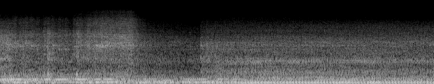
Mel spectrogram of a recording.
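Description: Small motor scooter engine idling steadily, with a rushing hiss over it for the first second or so.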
